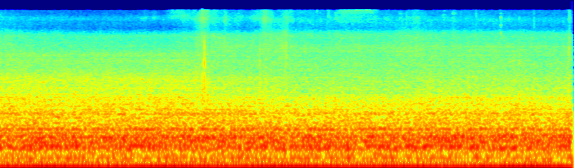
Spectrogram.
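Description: Wind rushes steadily past a falling parachutist.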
